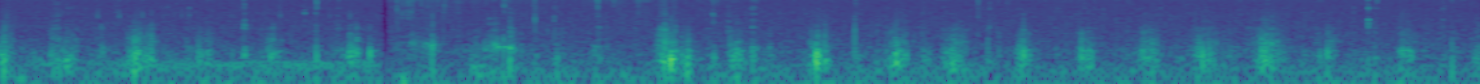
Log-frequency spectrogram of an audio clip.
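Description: A person chewing chalk, each bite a short crisp crunch as the chalk is ground between the teeth, in a steady run of about two to three crunches a second.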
